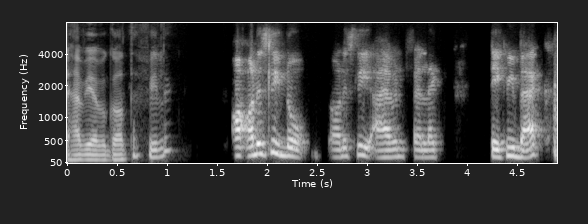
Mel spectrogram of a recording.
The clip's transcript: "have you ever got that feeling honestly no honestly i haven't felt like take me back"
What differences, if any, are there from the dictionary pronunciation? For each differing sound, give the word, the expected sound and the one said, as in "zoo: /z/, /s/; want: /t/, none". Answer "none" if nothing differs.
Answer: none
